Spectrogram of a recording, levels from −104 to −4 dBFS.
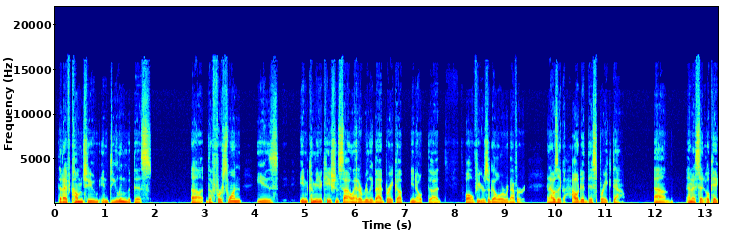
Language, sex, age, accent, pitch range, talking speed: English, male, 30-49, American, 105-120 Hz, 200 wpm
